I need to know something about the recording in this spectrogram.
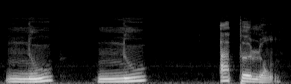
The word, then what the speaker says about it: nous appelons: Okay, nous appelons. And then little link would be perfect, so let's pronounce the whole thing again. Nous appelons. Nous appelons. Okay, final S doesn't exist.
